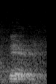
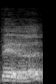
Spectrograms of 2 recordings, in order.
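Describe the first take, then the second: First: The word ends with a clear r sound. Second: The word ends without an r sound. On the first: "really like bid plus an R" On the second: "as we say it"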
